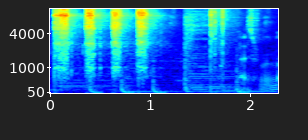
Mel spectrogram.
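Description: Heavy-duty ratchet driver being worked back and forth by hand, its pawl clicking in a string of short ratcheting bursts.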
